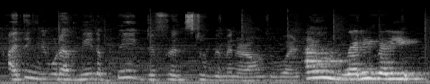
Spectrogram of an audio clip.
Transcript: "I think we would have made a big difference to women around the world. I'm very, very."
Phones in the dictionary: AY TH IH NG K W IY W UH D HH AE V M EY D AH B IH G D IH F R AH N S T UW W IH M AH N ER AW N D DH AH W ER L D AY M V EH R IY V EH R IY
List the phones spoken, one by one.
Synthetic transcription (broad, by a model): AY T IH NG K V IY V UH D HH AE V M EY D AH B IH G D IH F R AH N S T UW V IH M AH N ER AW N D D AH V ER L D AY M V EH R IY V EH R IY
